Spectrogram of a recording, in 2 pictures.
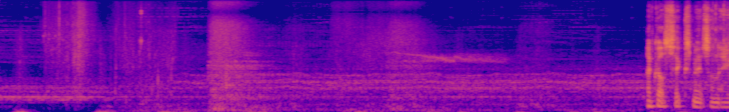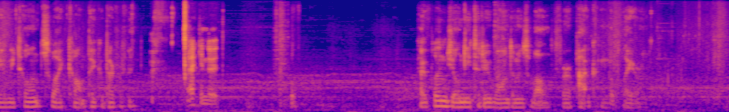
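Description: Game spell effects crackle and chime as characters fight.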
